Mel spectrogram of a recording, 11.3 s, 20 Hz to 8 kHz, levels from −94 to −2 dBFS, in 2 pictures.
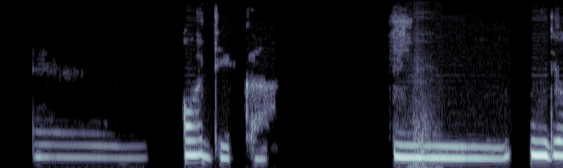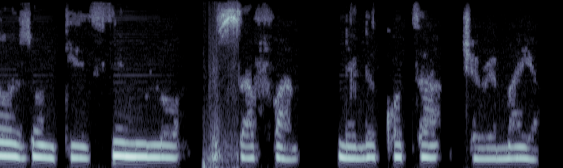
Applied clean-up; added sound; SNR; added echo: neural separator model SepFormer DNS4.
